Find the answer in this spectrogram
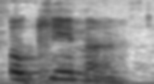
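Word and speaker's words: Okemah: And it starts out in, how do you say the name of that town in Oklahoma? Ofeski? Is that it? – Okema. – Okema.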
